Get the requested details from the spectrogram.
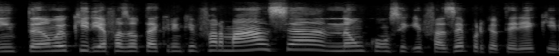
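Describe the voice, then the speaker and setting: An ordinary speaking voice from a woman, lively in intonation and fairly quick, with a dry, close sound, no echo, and a quiet background. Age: 40s. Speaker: pharmaceutical quality manager. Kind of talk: interview.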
